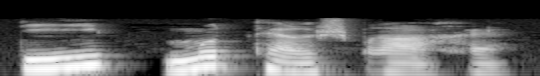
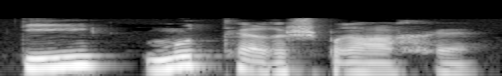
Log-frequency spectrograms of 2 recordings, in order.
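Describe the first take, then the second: No difference in how they are said.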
